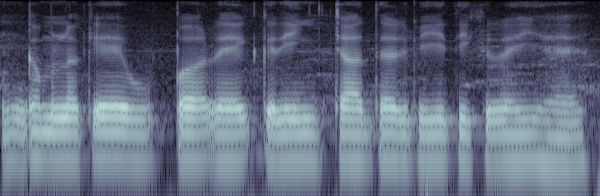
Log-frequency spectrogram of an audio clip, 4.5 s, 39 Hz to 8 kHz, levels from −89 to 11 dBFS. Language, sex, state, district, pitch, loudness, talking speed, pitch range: Hindi, male, Uttar Pradesh, Saharanpur, 105 Hz, -17 LUFS, 135 wpm, 100-105 Hz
